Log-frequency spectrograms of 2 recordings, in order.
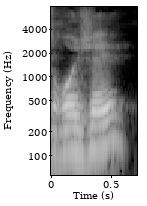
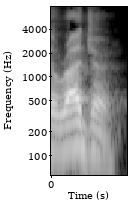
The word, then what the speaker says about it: Roger: so my name is RO if you cannot pronounce Ro you'll say Roger in English it's easier I'm from C Divo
